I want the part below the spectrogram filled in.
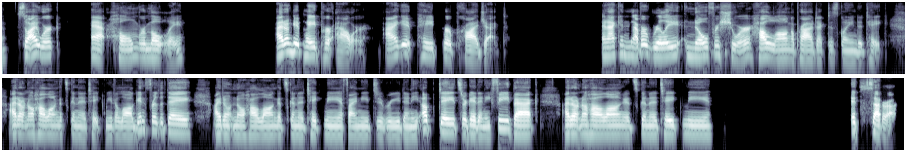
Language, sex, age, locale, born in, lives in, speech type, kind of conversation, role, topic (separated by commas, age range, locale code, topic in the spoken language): English, female, 50-54, en-US, United States, United States, conversation, advice, user, How can I balance school, hobbies, and family time?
